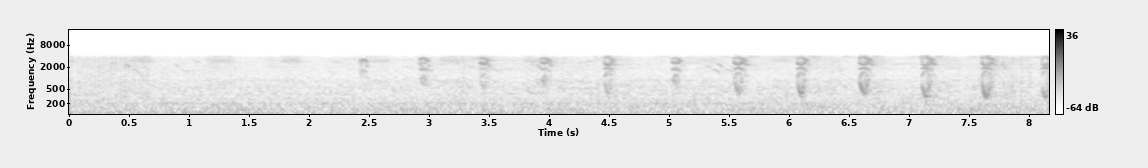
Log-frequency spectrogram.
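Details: Vervet monkeys at a waterhole on Djuma Game Reserve, Sabi Sand Wildtuin, South Africa, in the morning, from a fixed live camera: steady series of sharp downward-sweeping chirps, roughly two per second, above constant low-pitched noise.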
